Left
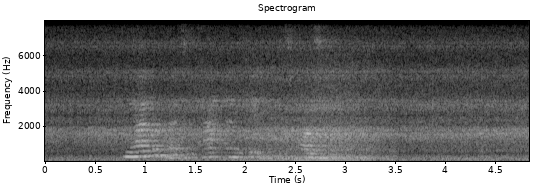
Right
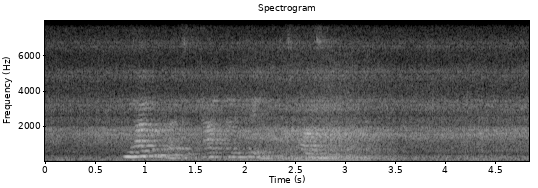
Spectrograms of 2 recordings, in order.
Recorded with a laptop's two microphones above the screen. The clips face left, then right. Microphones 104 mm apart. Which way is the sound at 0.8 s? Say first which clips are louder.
Right 1 dB; 5° left (ahead or behind).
